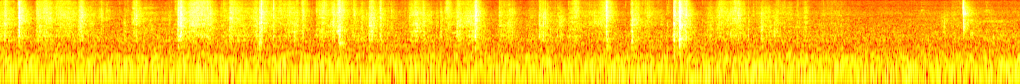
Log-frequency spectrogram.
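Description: Faint, irregular crackles and light clicks of hands rolling coated banana pieces in panko breadcrumbs in a plastic container, over a steady low hum.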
